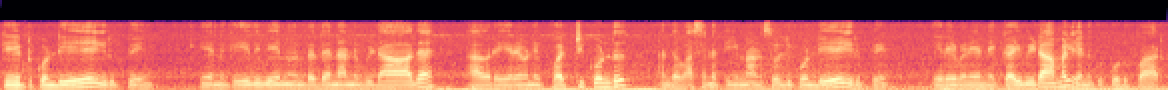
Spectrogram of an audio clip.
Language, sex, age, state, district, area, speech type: Tamil, female, 60+, Tamil Nadu, Viluppuram, rural, spontaneous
